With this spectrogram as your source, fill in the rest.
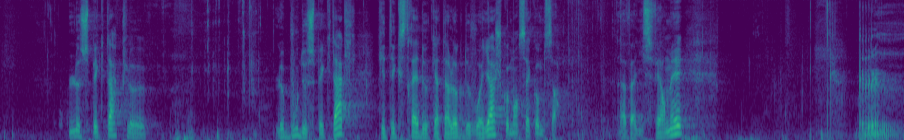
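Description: A man speaks with animation into a microphone in a large echoing hall.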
